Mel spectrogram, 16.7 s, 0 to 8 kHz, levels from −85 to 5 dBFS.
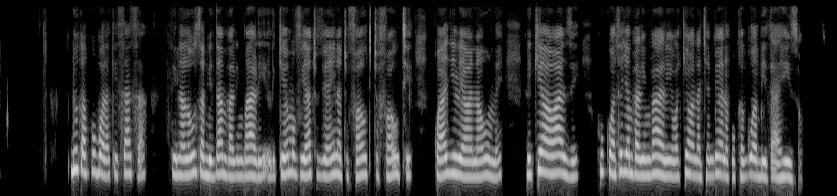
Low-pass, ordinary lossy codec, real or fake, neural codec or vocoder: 7.2 kHz; AAC, 32 kbps; fake; autoencoder, 48 kHz, 128 numbers a frame, DAC-VAE, trained on Japanese speech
